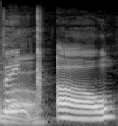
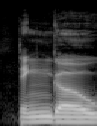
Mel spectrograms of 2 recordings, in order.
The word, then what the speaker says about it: Stingo: Stingo. Not bingo. Not and his not name. Stinko. No, Stingo. Yeah. Last name Wheelie. Absolutely. Spelled as you expect. Okay. Stingo Wheelie.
